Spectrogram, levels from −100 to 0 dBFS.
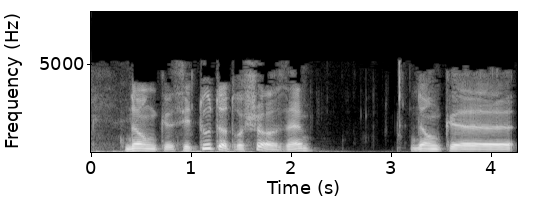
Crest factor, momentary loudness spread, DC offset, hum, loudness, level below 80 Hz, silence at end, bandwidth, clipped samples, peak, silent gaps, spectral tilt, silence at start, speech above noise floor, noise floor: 16 dB; 8 LU; under 0.1%; none; -17 LUFS; -38 dBFS; 0.05 s; 5.4 kHz; under 0.1%; -2 dBFS; none; -12 dB/octave; 0 s; 44 dB; -59 dBFS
